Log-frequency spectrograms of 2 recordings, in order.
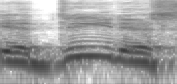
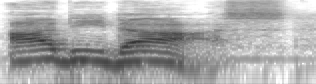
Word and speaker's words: Adidas: Actually Adidas is pronounced Adidas.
